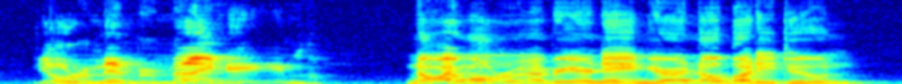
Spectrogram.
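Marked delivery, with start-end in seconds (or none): 0.2-1.6 mock hillbilly accent with drawl. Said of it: "with his hillbilly accent".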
